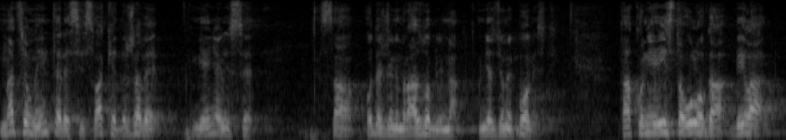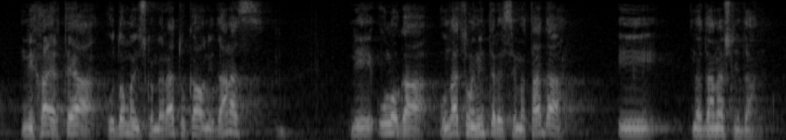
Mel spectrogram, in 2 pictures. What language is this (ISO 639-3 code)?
hrv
